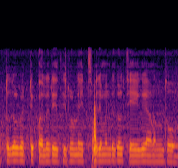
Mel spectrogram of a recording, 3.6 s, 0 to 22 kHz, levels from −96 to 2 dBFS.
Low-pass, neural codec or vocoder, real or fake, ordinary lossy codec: none; codec, 16 kHz, 16 kbps, FunCodec, trained on Chinese and English, 50 frames a second; fake; none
